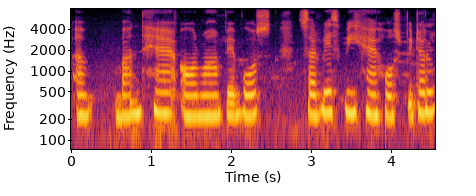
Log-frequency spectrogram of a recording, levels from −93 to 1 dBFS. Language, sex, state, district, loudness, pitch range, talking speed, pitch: Hindi, female, Delhi, New Delhi, -14 LUFS, 225-250 Hz, 170 wpm, 235 Hz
